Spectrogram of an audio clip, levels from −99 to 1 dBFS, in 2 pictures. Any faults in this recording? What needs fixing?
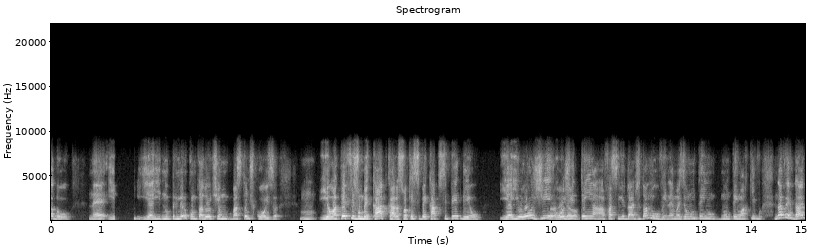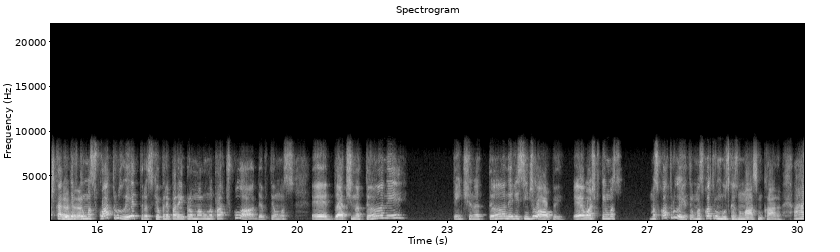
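Nothing stood out on listening, so there is nothing here that needs fixing.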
